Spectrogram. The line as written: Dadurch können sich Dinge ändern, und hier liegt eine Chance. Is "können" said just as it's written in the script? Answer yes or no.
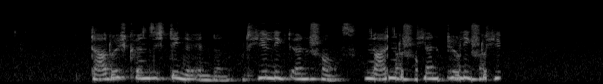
yes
